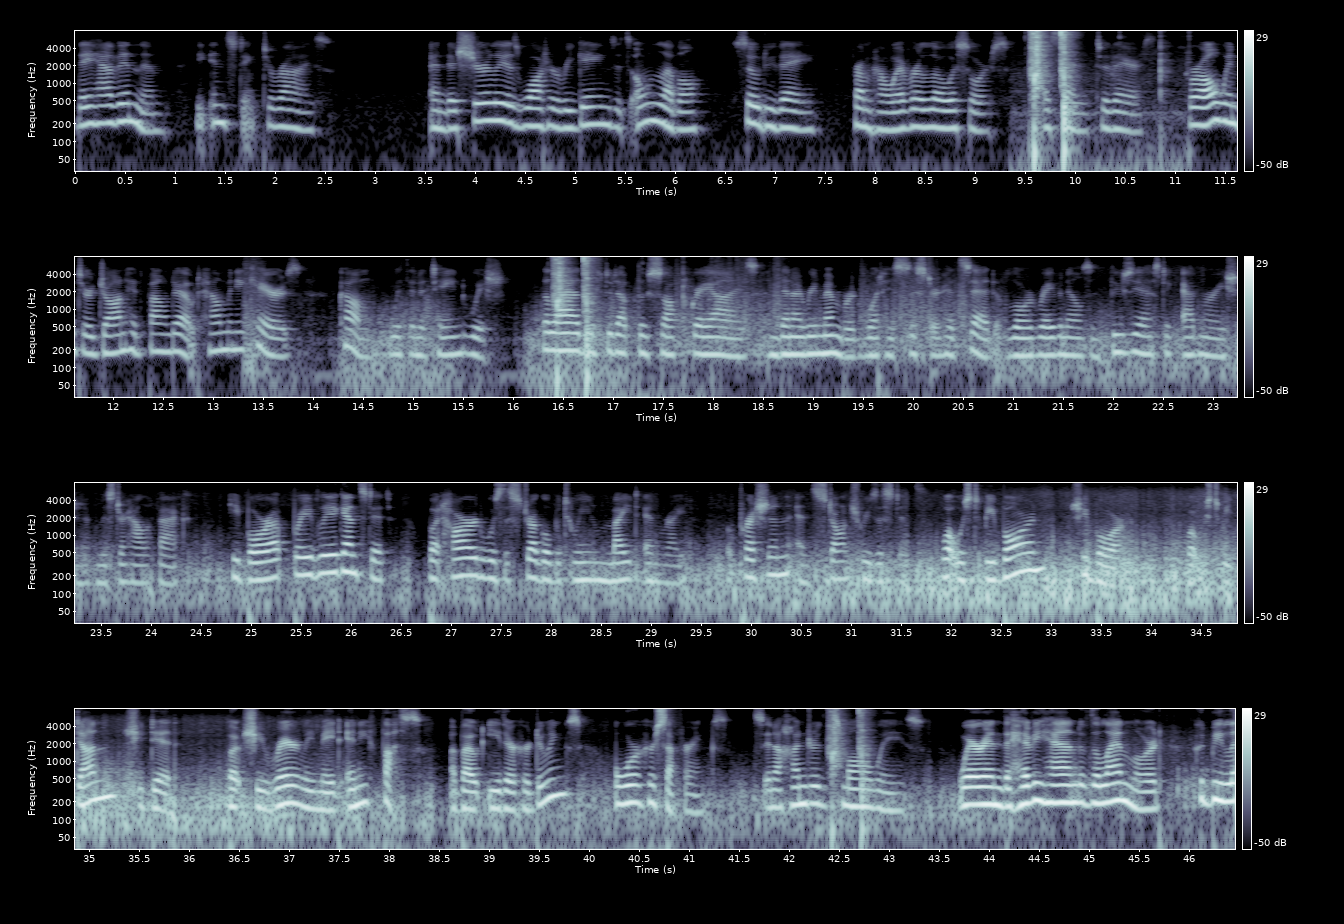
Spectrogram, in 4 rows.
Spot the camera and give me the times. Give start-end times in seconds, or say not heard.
9.3-11.2, 16.2-18.0, 42.2-42.8.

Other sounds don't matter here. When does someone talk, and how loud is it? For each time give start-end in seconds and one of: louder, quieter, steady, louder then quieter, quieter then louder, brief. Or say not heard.
0.0-2.5 brief
3.5-46.4 louder.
